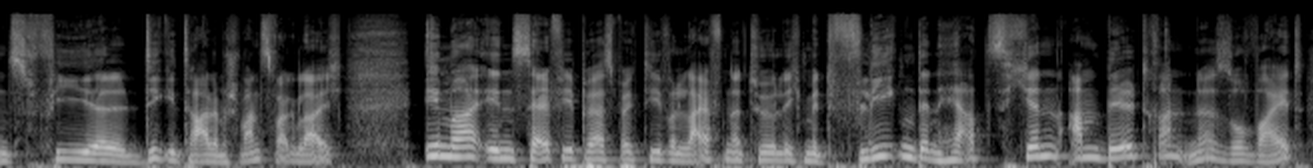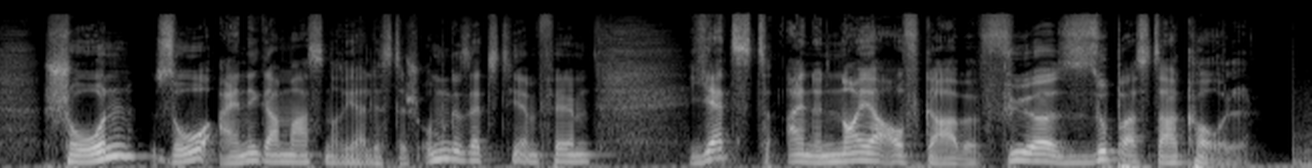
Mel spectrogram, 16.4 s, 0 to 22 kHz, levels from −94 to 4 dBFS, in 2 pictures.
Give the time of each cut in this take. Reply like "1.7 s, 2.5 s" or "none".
none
